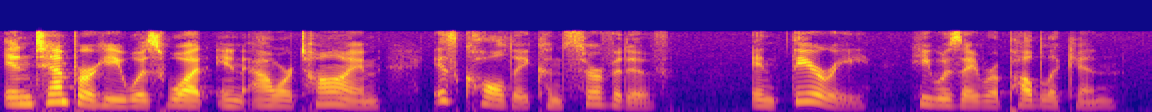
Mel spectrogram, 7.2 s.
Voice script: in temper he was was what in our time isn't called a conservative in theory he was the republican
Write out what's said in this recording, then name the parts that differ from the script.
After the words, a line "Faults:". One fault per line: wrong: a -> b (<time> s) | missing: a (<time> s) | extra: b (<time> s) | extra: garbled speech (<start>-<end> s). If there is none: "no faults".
in temper he was what in our time is called a conservative in theory he was a republican
Faults:
missing: was (1.1 s)
wrong: isn't -> is (2.7 s)
wrong: the -> a (6.0 s)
